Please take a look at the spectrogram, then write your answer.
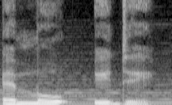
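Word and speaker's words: מועד: La parole hébraïque qui définit exactement ce qui se passe en toi en ce moment est M-O-E-D. Prononce-la avec moi, où que tu sois.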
